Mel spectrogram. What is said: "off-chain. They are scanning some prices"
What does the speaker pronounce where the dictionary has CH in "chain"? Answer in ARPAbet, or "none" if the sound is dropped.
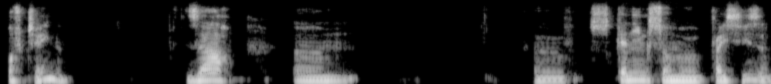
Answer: CH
